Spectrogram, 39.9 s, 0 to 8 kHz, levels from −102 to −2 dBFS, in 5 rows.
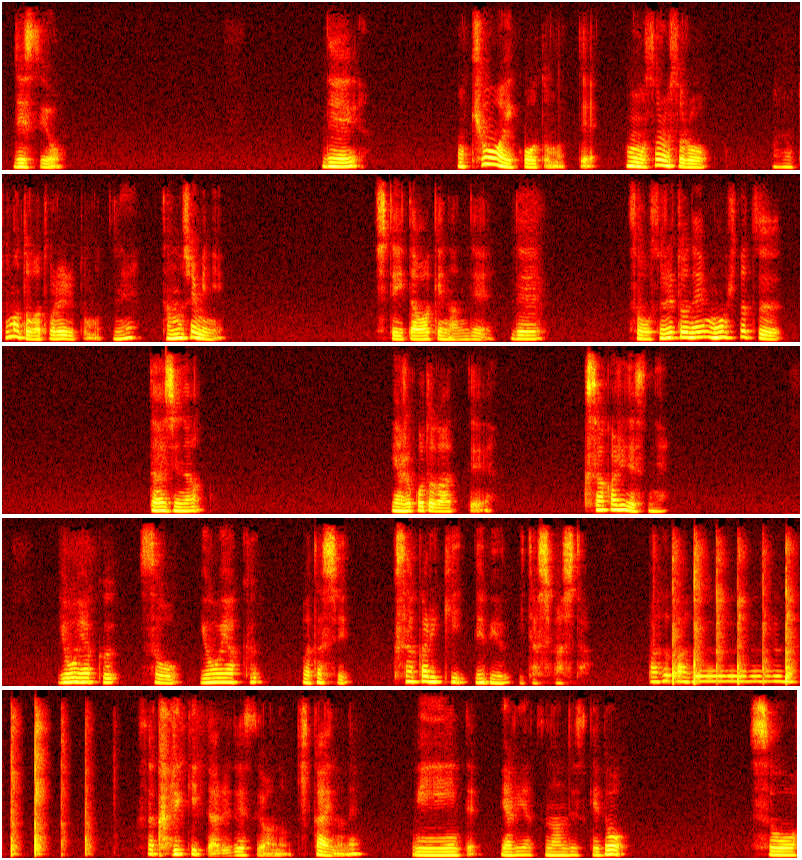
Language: Japanese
